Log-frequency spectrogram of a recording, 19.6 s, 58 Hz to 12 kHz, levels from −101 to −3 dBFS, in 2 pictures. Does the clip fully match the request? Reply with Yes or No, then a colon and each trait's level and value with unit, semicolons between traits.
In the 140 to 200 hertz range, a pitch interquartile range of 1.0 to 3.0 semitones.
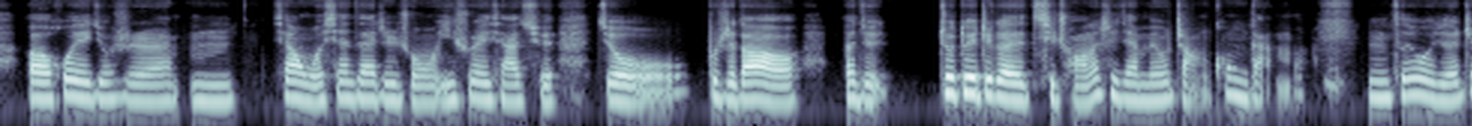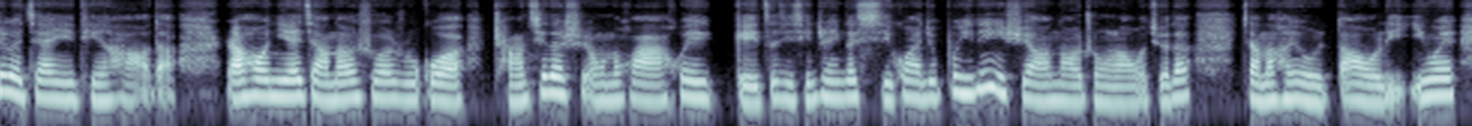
Yes: medium, 185 Hz; average, 2.7 semitones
